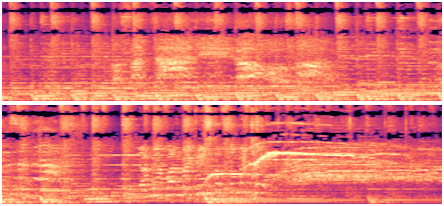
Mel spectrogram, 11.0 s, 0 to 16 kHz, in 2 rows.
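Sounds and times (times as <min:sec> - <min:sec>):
live band with acoustic guitars: 0:00.0 - 0:11.0.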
